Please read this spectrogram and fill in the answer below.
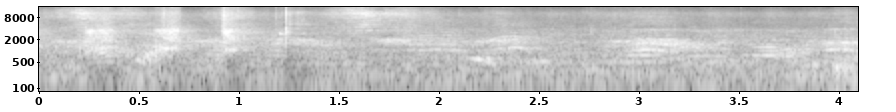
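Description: Background voices at a fish stall, with a few sharp knocks in the first second or so.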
